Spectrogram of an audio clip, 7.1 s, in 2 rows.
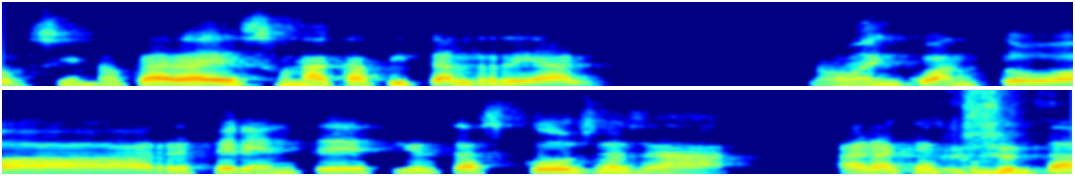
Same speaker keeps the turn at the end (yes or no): yes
